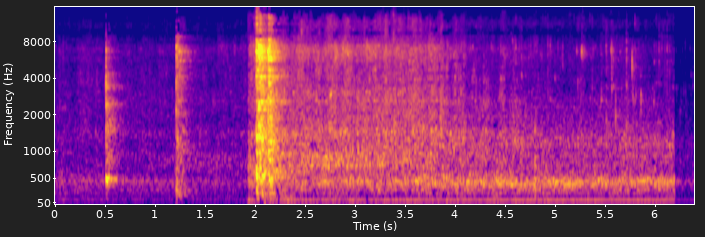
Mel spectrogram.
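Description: Water pours into a pot of salted chickpeas for cooking in a kitchen, following a couple of light clinks, with a soft, continuous splash that runs for several seconds.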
